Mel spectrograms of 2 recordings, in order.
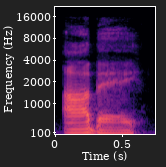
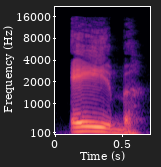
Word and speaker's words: Abe: American right because like the name AB right Shinzo Abbe the the Prime Minister ex- prime minister who got assassinated last year he was or this year whatever it was he that's Abe in American you know so that's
